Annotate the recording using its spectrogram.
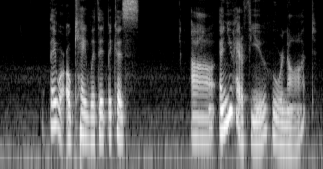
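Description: An older woman speaks calmly and close by.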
